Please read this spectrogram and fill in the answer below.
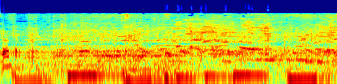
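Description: Indistinct voices and chatter picked up by a police body-camera microphone, over music with a low bass line that changes note every half second or so.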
